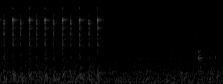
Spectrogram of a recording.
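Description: Faint, rapid run of computer-mouse clicks, about ten a second, that stops about a second in.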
